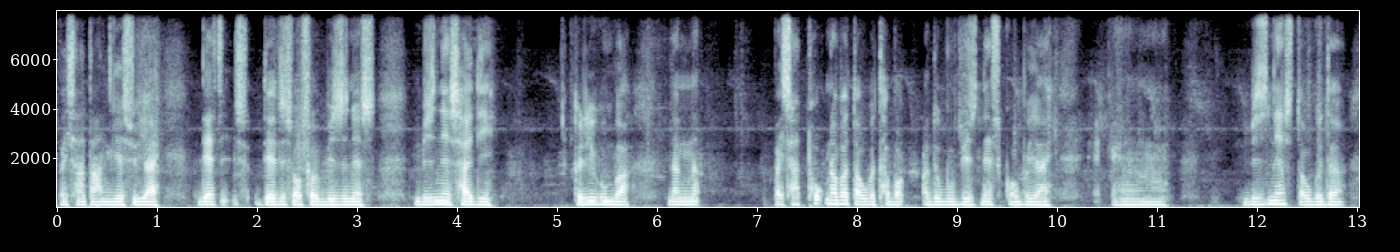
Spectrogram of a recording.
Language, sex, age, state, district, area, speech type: Manipuri, male, 18-30, Manipur, Chandel, rural, spontaneous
